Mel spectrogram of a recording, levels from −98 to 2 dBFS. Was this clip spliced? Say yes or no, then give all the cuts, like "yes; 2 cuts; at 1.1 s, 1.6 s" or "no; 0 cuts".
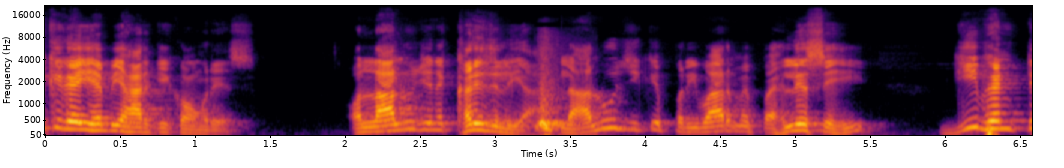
yes; 1 cut; at 3.4 s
